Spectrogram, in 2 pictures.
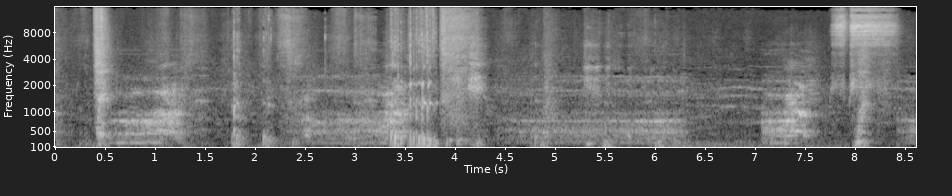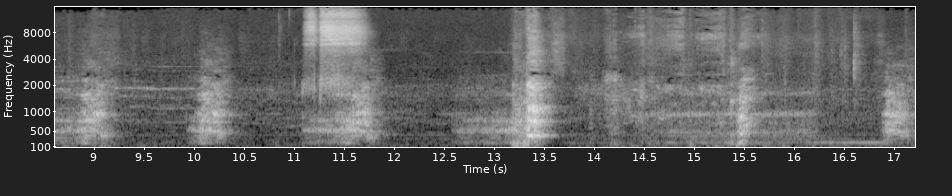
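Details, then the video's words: Barking that two pet dogs, Tazz and Venus, try to trace to the TV; repeated harmonic barks and longer whine-like cries, mixed with sharp clicks and a couple of hissing bursts. "Tazz and Venus (who's barking?)"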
